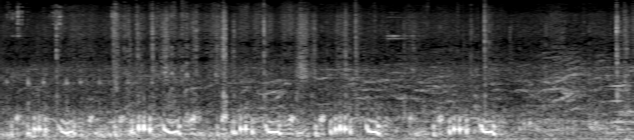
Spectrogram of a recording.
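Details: Low bubbling coos from white pigeons, each a short rising-then-falling rolled phrase repeated roughly every second, against a hiss of room noise and soft clicks.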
